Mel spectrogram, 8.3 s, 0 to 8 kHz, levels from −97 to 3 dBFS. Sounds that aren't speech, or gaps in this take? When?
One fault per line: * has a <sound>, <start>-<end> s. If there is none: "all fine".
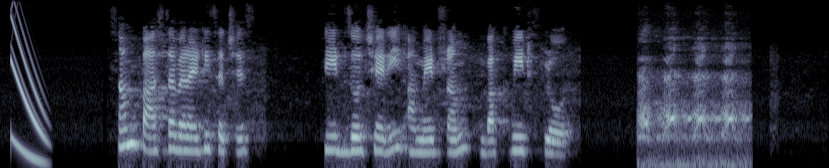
* has a chirp, 0.1-0.5 s
* has a bark, 6.4-7.5 s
